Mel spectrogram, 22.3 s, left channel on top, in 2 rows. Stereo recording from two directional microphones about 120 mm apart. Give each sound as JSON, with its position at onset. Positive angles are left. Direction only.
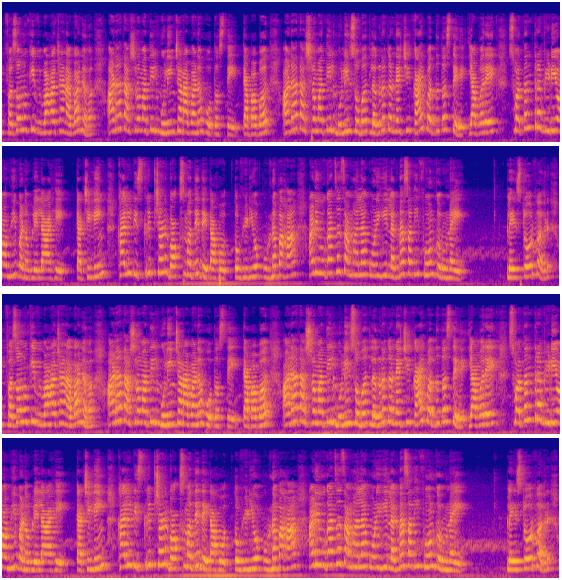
{"t": 0.1, "sound": "a woman's voice", "side_deg": 10}
{"t": 21.2, "sound": "a woman's voice", "side_deg": 25}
